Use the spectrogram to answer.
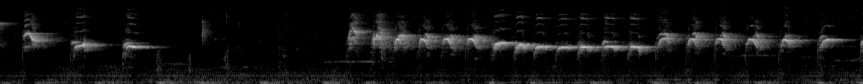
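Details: Greater green leafbird in the early stage of pairing: a few sharp descending whistles, a short silence, then a long lively run of repeated falling whistled notes, about two per second, with faint low thumps beneath.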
